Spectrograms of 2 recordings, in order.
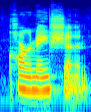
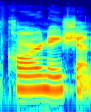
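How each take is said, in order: First: Said in the usual way. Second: "Carnation" slow and louder, car-na-tion; sounded out by syllable. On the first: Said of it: "word is carnation". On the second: Shown as a demonstration. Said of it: "On the first syllable".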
